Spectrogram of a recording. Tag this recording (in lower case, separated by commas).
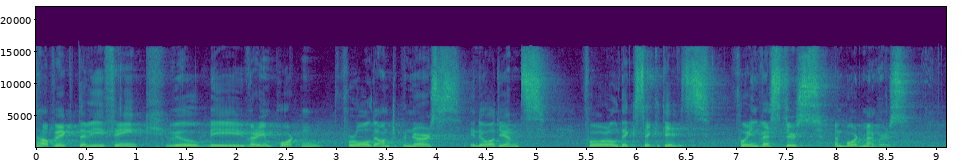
speech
